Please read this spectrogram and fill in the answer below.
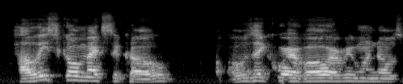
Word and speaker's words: Jalisco: Jalisco Mexico I believe I don't think they pronounce it Jolly scope right right Jalisco Mexico Jose Cuervo everyone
